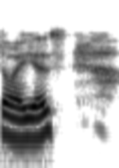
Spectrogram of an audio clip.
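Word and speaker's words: ollas: So, um, oyas um, o l ls is pronounced oyas.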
